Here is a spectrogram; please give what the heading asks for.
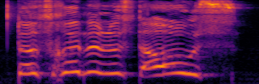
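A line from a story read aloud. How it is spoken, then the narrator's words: Sudden call. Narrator (German): rief der Dodo plötzlich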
